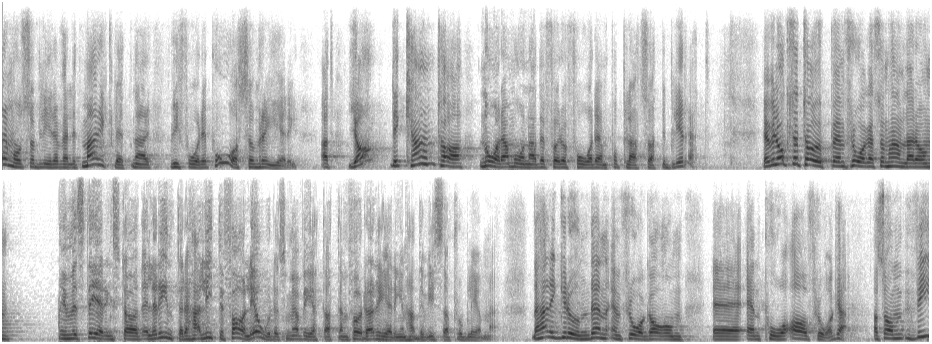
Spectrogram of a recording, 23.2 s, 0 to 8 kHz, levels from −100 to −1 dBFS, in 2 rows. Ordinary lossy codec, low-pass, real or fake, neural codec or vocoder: Opus, 16 kbps; 7.2 kHz; real; none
